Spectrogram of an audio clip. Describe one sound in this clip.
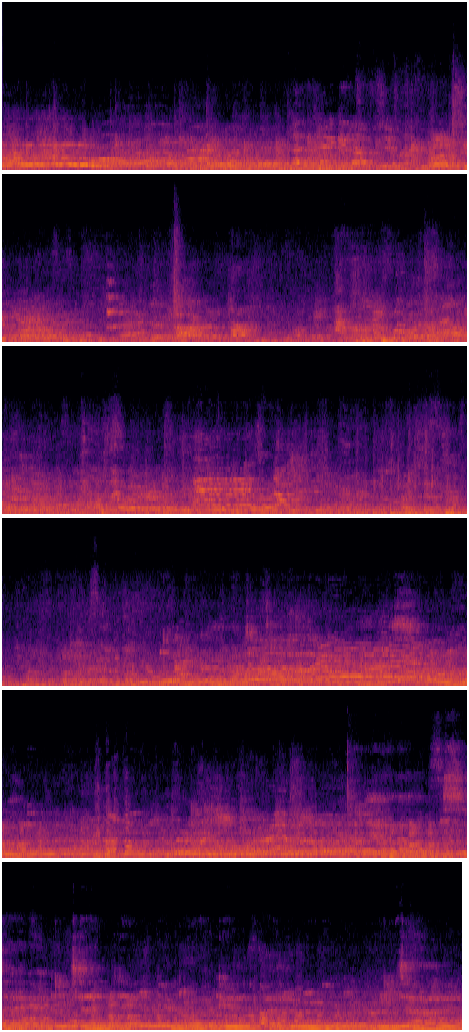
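Music with a singing voice plays loudly through speakers in an echoing room.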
